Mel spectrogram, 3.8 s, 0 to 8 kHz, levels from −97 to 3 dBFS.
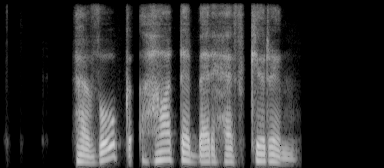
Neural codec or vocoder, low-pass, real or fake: autoencoder, 48 kHz, 32 numbers a frame, DAC-VAE, trained on Japanese speech; 7.2 kHz; fake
